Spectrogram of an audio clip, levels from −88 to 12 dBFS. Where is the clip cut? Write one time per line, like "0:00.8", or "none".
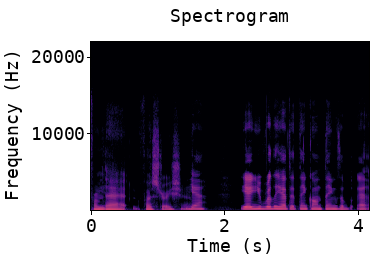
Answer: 0:01.5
